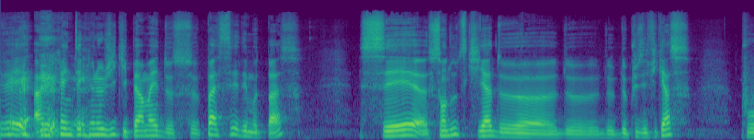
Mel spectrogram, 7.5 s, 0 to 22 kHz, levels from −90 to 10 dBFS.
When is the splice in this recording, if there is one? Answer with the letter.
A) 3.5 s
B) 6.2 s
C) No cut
C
